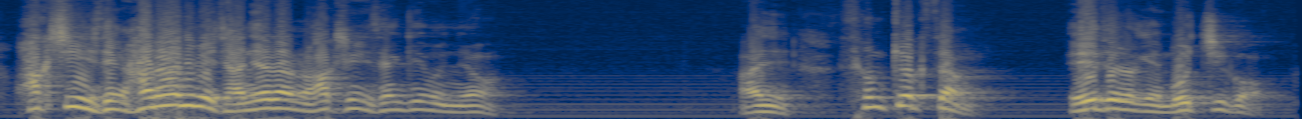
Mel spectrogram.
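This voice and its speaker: An older man, a pastor, preaching a sermon in church and telling stories with quoted dialogue. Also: a little high. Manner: animated storytelling with quoted dialogue.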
